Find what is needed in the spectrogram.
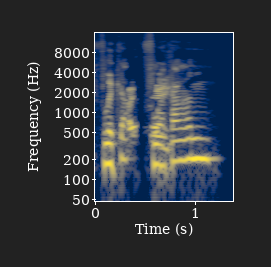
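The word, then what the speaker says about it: flicon: We'll drop a link in the show notes to how do you say it? Flickon? That's fine. I say Flycon just because it's Fluent UI Icons.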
